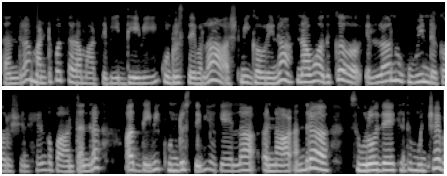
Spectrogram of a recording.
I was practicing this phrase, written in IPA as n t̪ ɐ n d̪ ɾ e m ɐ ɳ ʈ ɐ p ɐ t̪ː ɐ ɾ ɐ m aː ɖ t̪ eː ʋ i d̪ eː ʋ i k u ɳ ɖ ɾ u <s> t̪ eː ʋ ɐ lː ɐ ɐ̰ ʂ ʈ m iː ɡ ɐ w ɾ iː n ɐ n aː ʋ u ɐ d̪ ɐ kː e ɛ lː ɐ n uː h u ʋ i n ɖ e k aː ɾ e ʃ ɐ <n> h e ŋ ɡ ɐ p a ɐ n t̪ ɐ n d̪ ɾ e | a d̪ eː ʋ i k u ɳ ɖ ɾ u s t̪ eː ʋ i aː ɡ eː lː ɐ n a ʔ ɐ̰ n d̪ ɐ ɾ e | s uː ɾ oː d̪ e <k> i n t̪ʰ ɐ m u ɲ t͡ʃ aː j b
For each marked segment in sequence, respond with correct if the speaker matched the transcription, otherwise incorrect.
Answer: correct, correct, correct

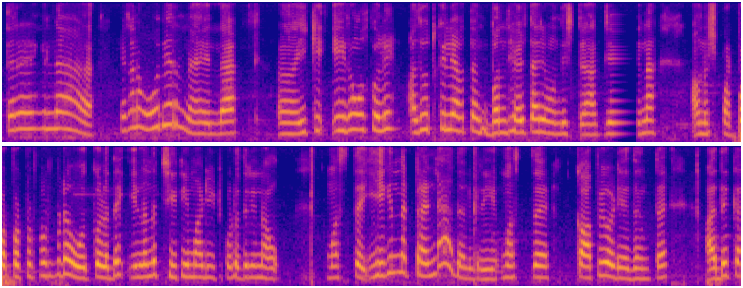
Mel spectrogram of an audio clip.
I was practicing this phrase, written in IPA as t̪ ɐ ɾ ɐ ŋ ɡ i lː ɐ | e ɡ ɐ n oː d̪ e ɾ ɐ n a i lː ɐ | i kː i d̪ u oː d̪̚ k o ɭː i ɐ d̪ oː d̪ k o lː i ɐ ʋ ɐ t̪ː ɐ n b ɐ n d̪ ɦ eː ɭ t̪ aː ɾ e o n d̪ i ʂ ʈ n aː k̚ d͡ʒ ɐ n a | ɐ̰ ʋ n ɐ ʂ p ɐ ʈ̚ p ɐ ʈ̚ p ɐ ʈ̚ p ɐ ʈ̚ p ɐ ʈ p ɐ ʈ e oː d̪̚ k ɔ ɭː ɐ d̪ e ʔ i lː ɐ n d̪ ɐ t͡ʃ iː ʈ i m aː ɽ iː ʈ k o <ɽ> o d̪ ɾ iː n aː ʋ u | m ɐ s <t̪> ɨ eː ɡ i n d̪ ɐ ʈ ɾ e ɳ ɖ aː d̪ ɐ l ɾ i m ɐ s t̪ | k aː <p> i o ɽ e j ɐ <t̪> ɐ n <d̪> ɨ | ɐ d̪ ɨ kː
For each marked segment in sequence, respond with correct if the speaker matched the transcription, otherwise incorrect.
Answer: incorrect: ɭ, correct, correct, incorrect: d̪, incorrect: t̪

